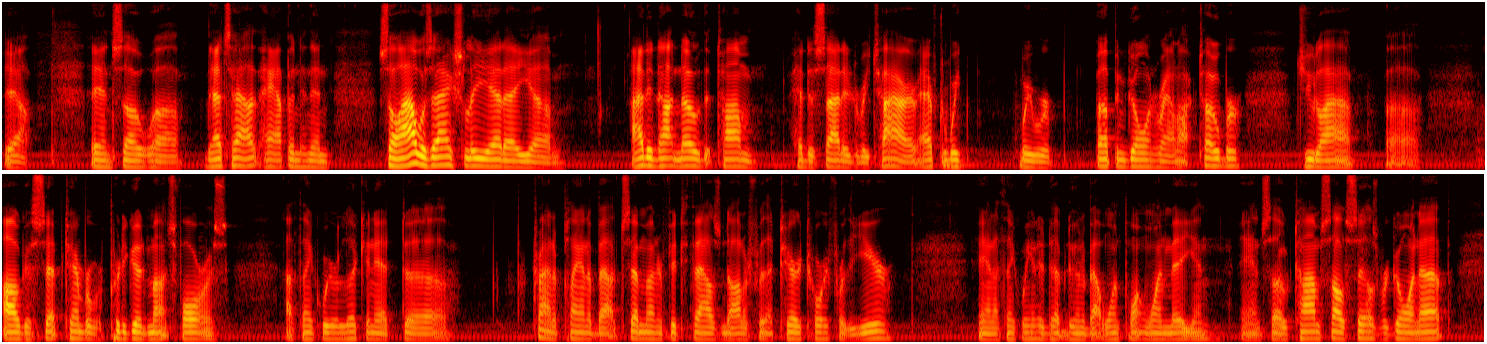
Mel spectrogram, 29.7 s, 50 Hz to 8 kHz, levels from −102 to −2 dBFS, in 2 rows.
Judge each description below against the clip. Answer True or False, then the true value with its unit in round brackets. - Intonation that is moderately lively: True (3.8 semitones)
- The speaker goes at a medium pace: True (180 wpm)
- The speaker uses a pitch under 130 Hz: True (120 Hz)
